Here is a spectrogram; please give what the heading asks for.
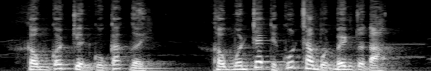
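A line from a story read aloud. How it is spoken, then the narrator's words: Furious shout. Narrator (Vietnamese): phẫn nộ quát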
